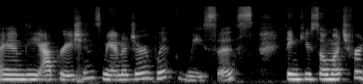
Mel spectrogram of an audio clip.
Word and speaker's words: WiCyS: acronym which is um whis is pronounced as we sisters because we are a global cyber security Sisterhood uh we are a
